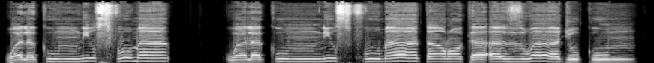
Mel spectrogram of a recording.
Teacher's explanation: Nisfu huruf sad tebal, angkat pangkal lidah.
